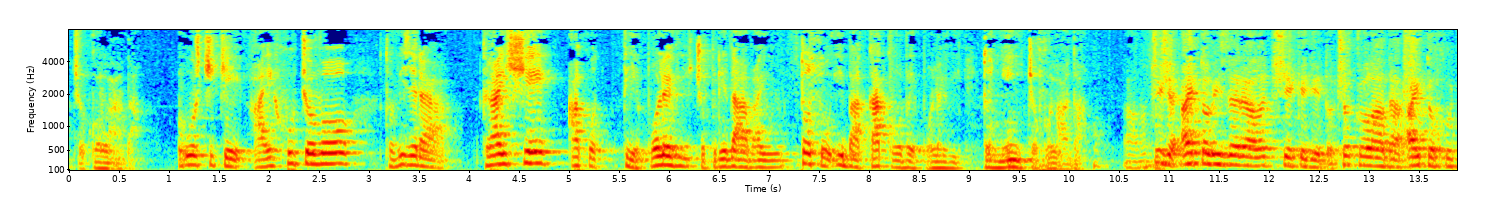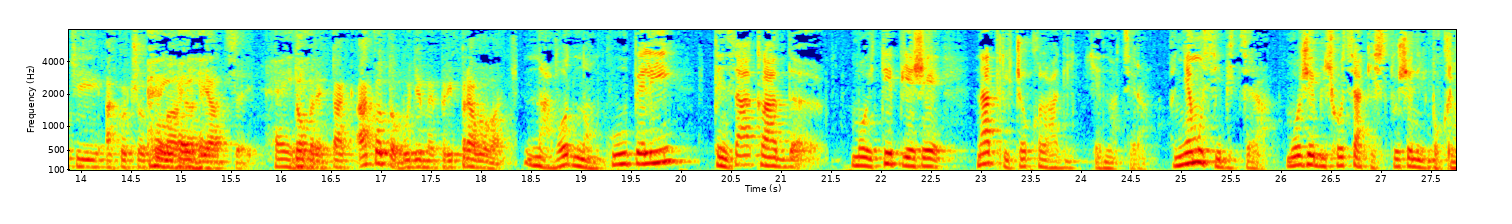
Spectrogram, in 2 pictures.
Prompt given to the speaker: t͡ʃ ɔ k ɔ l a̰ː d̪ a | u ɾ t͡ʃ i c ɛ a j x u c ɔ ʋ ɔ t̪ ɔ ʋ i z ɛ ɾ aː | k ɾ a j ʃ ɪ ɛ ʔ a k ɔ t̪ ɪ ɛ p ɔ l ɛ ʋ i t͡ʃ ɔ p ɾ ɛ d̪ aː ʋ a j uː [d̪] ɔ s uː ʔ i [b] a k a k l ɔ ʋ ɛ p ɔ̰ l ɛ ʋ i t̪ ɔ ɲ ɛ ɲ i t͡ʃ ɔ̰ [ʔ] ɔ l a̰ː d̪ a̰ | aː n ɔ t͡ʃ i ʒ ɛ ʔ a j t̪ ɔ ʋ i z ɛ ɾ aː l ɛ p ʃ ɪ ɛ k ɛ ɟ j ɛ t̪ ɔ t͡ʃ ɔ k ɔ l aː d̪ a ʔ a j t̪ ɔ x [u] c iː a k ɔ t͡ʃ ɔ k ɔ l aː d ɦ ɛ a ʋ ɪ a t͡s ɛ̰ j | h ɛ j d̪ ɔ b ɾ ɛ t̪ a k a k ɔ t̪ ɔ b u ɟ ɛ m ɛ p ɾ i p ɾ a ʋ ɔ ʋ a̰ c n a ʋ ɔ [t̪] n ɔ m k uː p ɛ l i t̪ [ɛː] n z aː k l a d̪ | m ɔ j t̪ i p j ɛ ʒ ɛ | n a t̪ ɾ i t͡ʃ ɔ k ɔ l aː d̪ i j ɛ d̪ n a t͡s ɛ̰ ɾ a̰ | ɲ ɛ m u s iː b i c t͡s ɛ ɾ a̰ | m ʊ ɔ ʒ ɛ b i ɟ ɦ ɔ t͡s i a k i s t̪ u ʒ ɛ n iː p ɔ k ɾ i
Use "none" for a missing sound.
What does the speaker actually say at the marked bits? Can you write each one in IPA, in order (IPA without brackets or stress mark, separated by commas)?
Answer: t̪, b, k, u, d̪, ɛ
